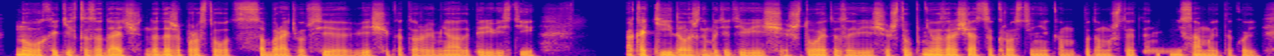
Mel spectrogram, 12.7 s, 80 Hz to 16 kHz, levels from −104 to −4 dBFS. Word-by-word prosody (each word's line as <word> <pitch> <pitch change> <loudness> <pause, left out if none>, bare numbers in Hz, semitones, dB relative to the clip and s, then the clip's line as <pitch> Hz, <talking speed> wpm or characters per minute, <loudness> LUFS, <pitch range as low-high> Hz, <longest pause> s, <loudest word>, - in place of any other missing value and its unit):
новых 80 -5 +4
каких-то 80 -1 -1
задач, 80 - +2
да 80 +1 0
даже 80 -2 +3
просто 80 -1 -1
вот 70 -1 -3
собрать 75 -2 +1
вот 70 -1 -3
все 70 -5 0
вещи, 75 0 -1
которые 70 -2 -3
мне 70 +3 -2
надо 70 -2 +1
перевезти. 75 - -2 0.9
А - - +1
какие 80 -1 +4
должны 75 0 +1
быть 70 - -3
эти - - -3
вещи? 70 -1 +1
Что 80 -1 +1
это 75 -1 +1
за 75 - -2
вещи? 70 0 -1
Чтоб - - -2
не 85 - +5
возвращаться 85 0 +3
к - - -10
родственникам, 75 -2 -3
потому 75 -1 -3
что 75 0 -3
это 75 - -8
нь 75 +2 -7
не 85 - +1
самый 75 -4 +1
такой, 70 +3 -5
75 Hz, 175 wpm, -26 LUFS, 70-80 Hz, 0.9 s, не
